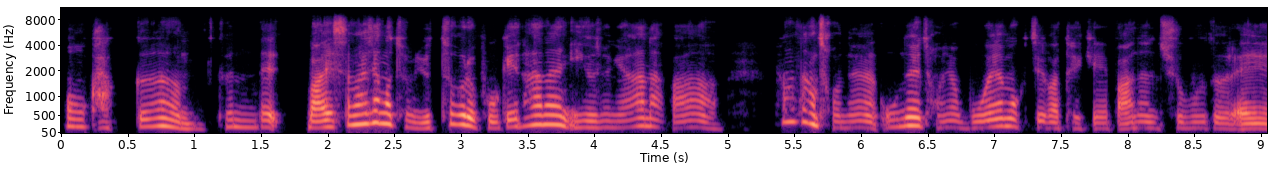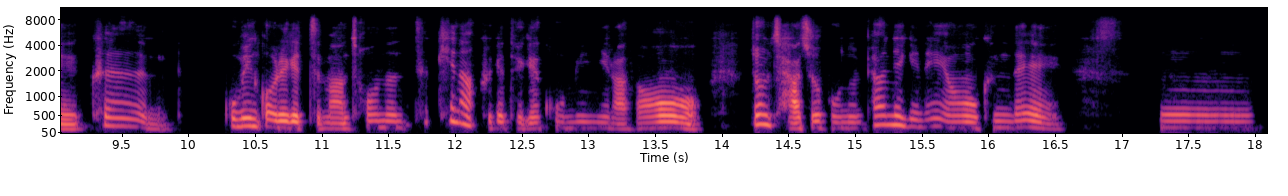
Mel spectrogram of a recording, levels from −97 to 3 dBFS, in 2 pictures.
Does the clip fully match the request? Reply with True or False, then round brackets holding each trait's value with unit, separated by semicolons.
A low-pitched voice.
False (170 Hz)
